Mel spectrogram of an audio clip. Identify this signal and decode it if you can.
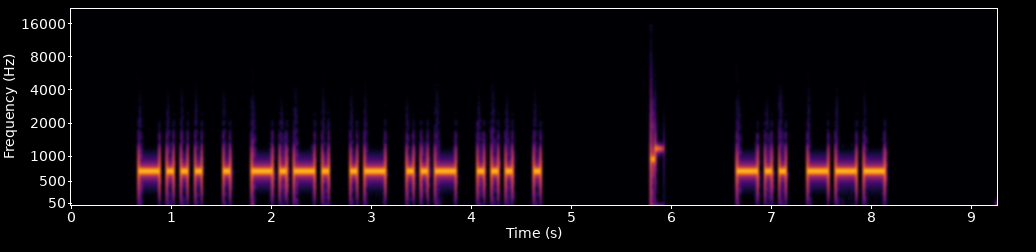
Morse code, heard as a keyed tone, about 17 wpm, 700 Hz. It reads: BECAUSE DO
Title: Sets of 2 Words - New Word Drill - 17wpm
